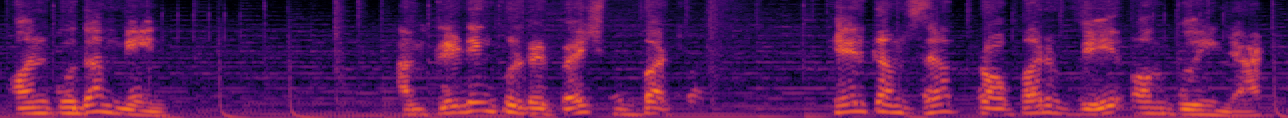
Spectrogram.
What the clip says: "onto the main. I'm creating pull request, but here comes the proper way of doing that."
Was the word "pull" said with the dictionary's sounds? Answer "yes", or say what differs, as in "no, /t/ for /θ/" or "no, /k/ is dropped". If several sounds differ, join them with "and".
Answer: no, /f/ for /p/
